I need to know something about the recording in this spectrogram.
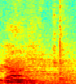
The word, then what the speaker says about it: Gandhi: Also, how do you spell Gandhi? Gandhi? Who knows how to spell it? Go ahead. G-A-N. Oh, no, wait. No, one N, and then it's D-I. D-H-I. There's an H in there, a silent H.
